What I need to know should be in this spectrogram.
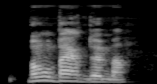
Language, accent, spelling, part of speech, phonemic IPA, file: French, Canada, bombardement, noun, /bɔ̃.baʁ.də.mɑ̃/, LL-Q150 (fra)-bombardement.wav
- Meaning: bombing, bombardment (action of setting off a bomb)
